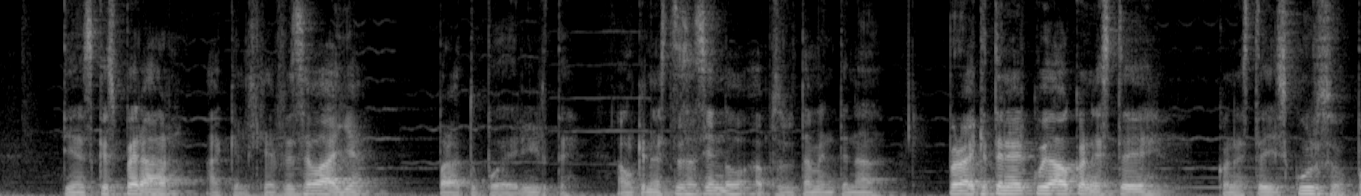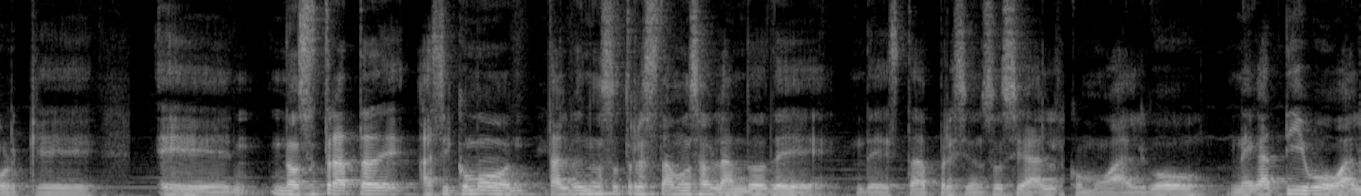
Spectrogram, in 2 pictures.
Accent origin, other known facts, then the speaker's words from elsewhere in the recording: Mexico; Uno como mexicano dices, ya ando mareado y le paras.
